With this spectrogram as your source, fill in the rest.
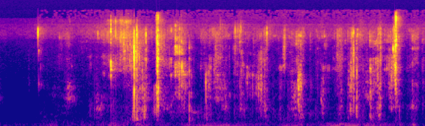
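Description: Biting and chewing a plump kielbasa sausage eaten plain without sauce, close and quiet, with a series of crisp snapping crunches from the casing followed by wet mastication sounds, no talking.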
